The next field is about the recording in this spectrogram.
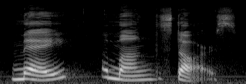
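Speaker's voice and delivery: ordinary delivery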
